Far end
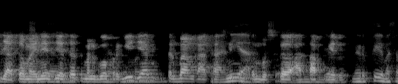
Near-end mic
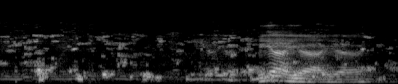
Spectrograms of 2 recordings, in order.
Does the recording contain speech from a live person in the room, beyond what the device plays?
Yes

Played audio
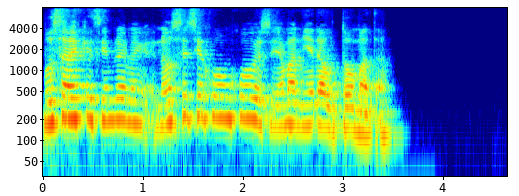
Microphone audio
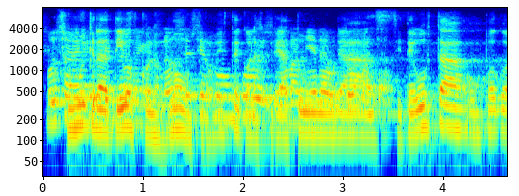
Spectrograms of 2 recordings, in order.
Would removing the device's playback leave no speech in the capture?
No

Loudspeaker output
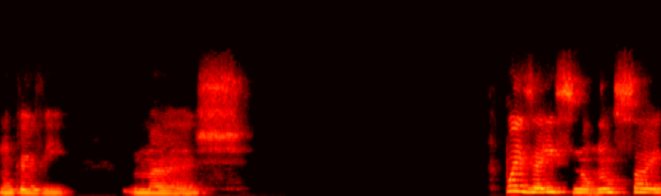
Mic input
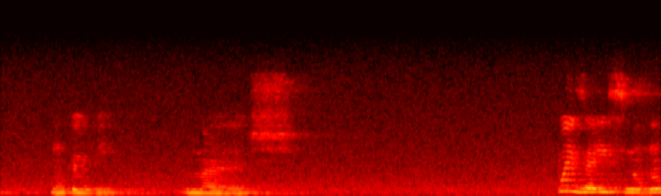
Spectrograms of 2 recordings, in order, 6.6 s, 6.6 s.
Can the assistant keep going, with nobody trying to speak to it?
Yes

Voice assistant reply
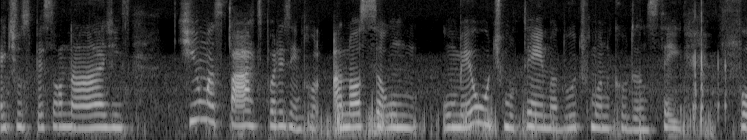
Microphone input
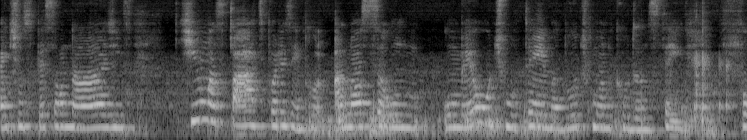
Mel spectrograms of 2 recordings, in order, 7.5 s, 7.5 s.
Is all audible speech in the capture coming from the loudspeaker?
Yes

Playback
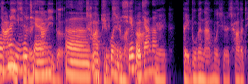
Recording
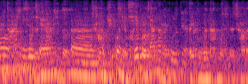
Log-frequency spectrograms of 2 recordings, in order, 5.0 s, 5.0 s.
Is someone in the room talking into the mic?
Yes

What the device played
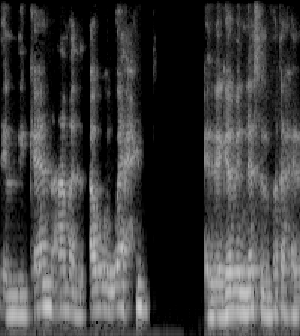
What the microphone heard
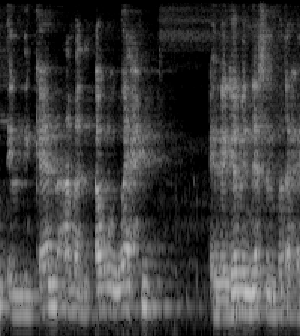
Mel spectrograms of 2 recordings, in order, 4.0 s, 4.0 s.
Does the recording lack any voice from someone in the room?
Yes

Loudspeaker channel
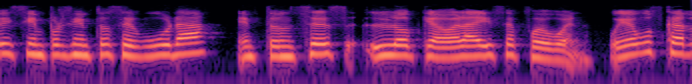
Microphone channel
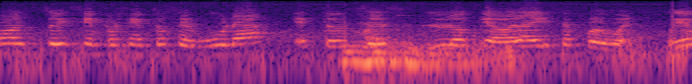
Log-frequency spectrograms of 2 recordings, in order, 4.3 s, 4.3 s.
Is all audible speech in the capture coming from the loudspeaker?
No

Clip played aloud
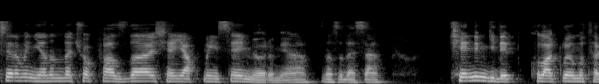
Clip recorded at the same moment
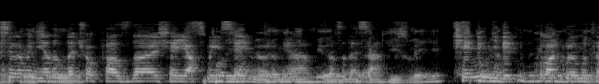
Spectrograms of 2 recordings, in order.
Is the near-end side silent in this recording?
No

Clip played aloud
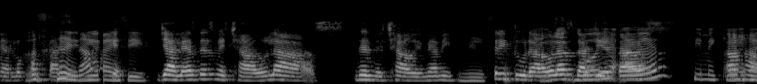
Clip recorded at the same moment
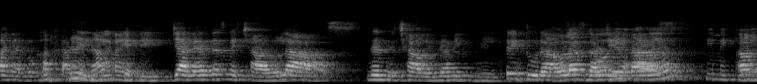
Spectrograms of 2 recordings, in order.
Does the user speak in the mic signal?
No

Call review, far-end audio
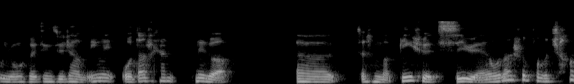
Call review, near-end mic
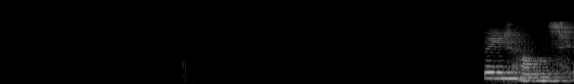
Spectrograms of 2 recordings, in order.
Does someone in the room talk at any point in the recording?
Yes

